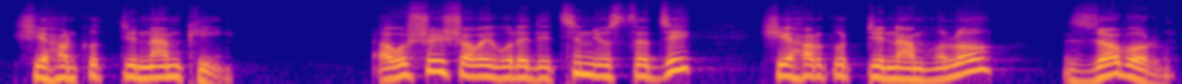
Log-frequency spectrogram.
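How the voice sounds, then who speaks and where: A man's voice: fairly high pitch, no echo. Patient male Quran teacher, close and dry. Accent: Bangladeshi Bengali. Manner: patient, repeats points and poses questions to students. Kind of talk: classroom lesson.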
